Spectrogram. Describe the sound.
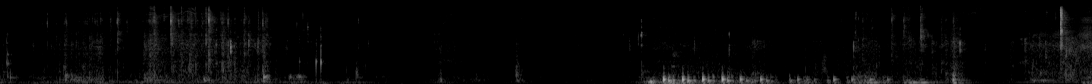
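Chewing and biting on matcha green tea chocolate: soft, irregular crunching and moist mouth sounds in scattered bursts, quieter midway and busier again toward the end.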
